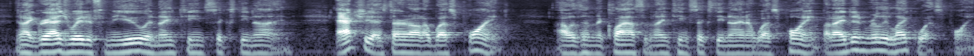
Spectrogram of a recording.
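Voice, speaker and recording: A man with an Upper Midwest accent talks at a fairly low pitch and a fairly quick pace, his intonation fairly even, with audible room echo around him. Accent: Upper Midwest American. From Minnesota, Minneapolis. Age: 70s. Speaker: war veteran. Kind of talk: interview.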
